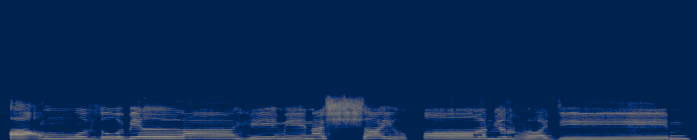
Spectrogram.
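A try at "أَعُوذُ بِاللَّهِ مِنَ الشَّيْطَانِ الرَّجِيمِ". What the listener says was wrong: lamnya mau turun lagi suaranya tidak naik pangkal lidahnya ketika membuka hati-hati pangkal lidah nya di Lam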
